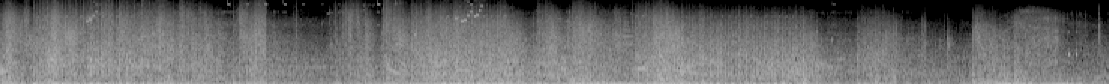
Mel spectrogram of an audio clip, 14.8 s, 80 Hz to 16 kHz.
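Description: Heavy shotgun blasts and gunfire from the Killzone 2 shooter's Southern Hills map crash out repeatedly in a dense, loud barrage, with booming explosions mixed into the continuous battle noise.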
